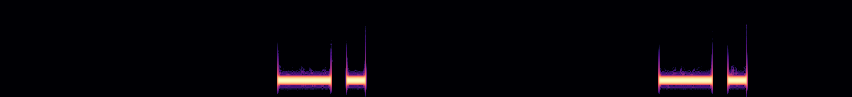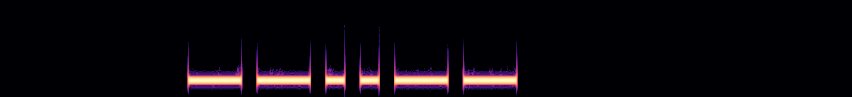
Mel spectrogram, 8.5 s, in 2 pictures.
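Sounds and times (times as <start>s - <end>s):
morse code CW: 1.4s - 1.8s, 5.2s - 6.9s.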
